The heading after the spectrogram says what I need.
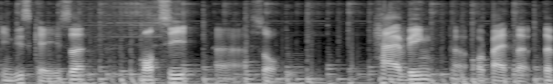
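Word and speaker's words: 持ち: And then we have this mochi. Would be accent on the last syllable, which makes sense because it comes from a verb, an accented one, and so it follows the rules.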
